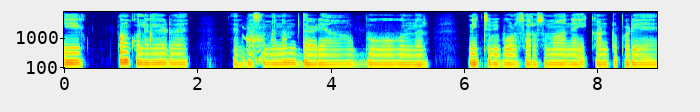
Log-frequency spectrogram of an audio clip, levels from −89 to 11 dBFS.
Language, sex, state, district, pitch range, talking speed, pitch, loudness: Marwari, female, Rajasthan, Nagaur, 140-150 Hz, 95 wpm, 140 Hz, -24 LUFS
